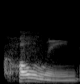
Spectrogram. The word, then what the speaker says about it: choline: a 2013 study and it revealed that the choline and that's spelled c-h-o-l-i-n-e it's it's a molecule the choline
